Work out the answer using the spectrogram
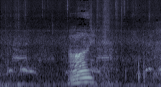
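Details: A male spotted dove, father of a breeding pair that recently hatched two chicks, gives a single deep, resonant "âm đồng" coo lasting about half a second; a man speaks softly around it, and a few dry clicks follow.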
